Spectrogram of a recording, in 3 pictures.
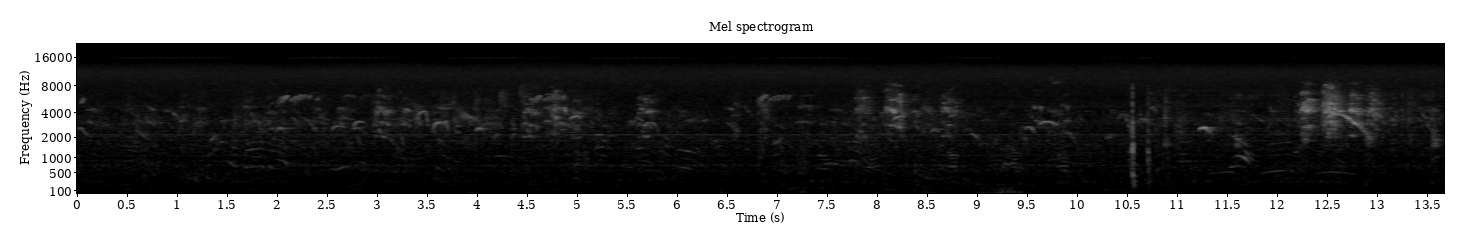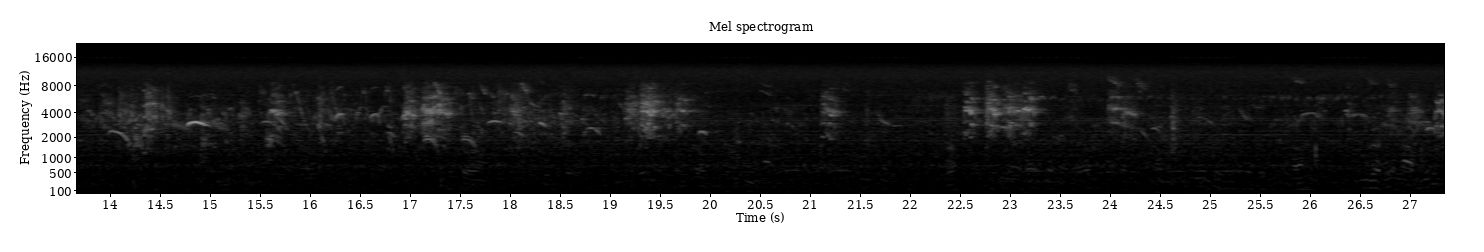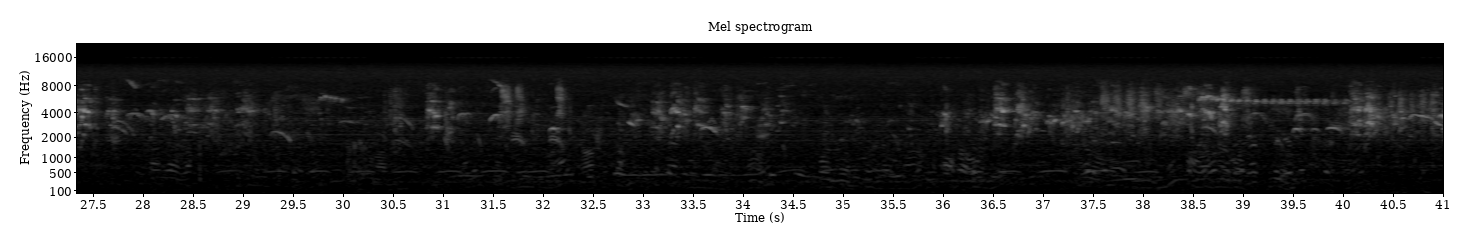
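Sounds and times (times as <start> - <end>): birds chirping: 0.0 - 41.0
faint outdoor background noise: 0.0 - 41.0
sharp click: 10.5 - 10.9.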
